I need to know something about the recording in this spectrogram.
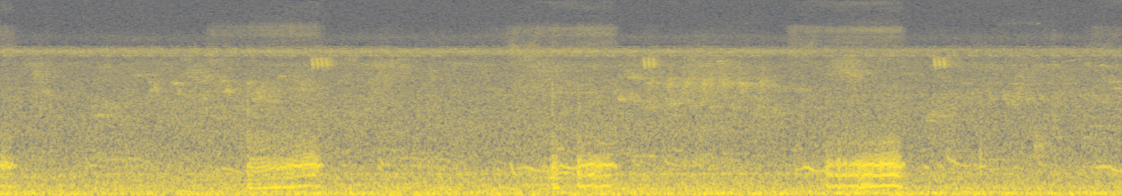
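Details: Hungry stray cats meowing softly at a house while seeking food and a safe place. Three short, gentle meows, each under a second long, come a few seconds apart over a steady background hiss.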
